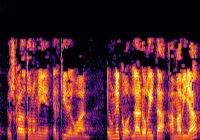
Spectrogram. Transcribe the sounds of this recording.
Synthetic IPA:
e̞wskalawt̪o̞no̞mieɾkið̞e̞ɣ̞o̞an | e̞wne̞ko̞laɾo̞ɣ̞e̞jt̪aʔamaβ̞ia

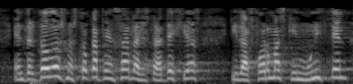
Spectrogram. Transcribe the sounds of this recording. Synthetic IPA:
ẽ̞nt̪ɾe̞t̪o̞ð̞o̞zno̞st̪o̞kape̞nsaɾlas̬e̞st̪ɾat̪e̞xjas | ilasfo̞ɾmaskeimːũniθe̞n

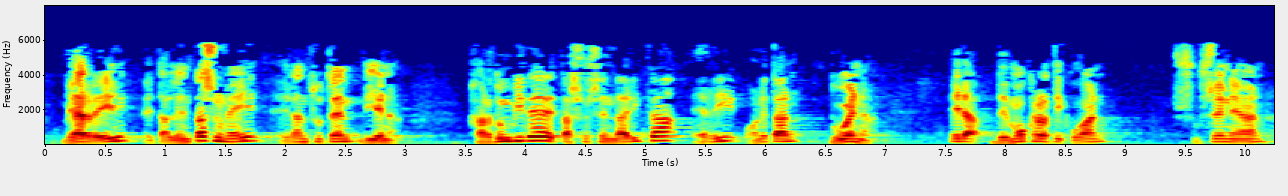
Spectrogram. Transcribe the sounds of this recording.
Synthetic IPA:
be̞are̞je̞t̪ale̞ːnt̪asuneje̞ɾant͡sut̪e̞nd̪ie̞na | ʝaɾðumbið̞e̞ːt̪asuse̞nd̪aɾit͡sae̞rio̞ne̞t̪an | d̪ue̞na | e̞ɾaðe̞mo̞kɾat̪iko̞an | suse̞ne̞an

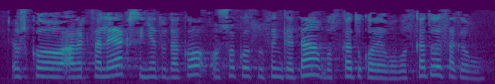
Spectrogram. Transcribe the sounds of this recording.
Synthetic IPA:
e̞wsko̞aβ̞e̞ɾt͡sale̞aksiɲat̪ut̪ako̞ʔoso̞ko̞suse̞ŋke̞t̪aβo̞skat̪uko̞ðiɣ̞uβ̞o̞skat̪uðe̞sake̞ɣ̞u

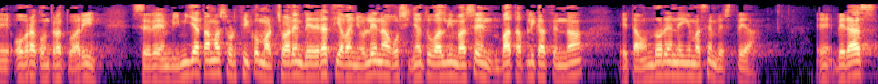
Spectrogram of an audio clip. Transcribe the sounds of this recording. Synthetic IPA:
o̞β̞ɾako̞nt̪ɾat̪uaɾi | se̞ɾe̞mbimiʎat̪aːmaso̞ɾt͡siko̞maɾt͡ʃo̞aɾe̞mbe̞ð̞e̞ɾat͡siaβ̞ajɲo̞le̞ːnaɣ̞o̞siɲat̪uβ̞ald̪imbase̞mbat̪aplikat͡se̞nd̪a | e̞t̪ao̞nd̪o̞ɾe̞ne̞ɣimbase̞mbe̞st̪e̞a̰ | be̞ɾas

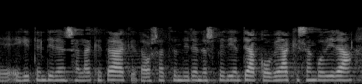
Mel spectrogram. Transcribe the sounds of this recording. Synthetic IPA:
ḛɣit̪e̞nd̪iɾe̞nsalake̞t̪ake̞t̪ao̞sat͡se̞nd̪iɾe̞ne̞spe̞ðiet̪e̞ako̞βe̞akisaŋɡo̞ðiɾa

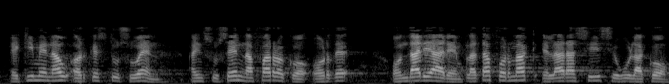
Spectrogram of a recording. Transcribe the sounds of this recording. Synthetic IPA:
e̞kime̞nawʔawɾke̞st̪usue̞n | ajnsuse̞nːafaro̞ko̞ | nd̪aɾeaɾe̞mplat̪afo̞ɾmake̞laɾasisiɣ̞ulako̞

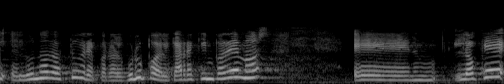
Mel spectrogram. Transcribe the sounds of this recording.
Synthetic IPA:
ʔe̞luno̞ðeo̞k̚t̪uβɾe̞po̞ɾe̞lɣɾupoðe̞lkarekimpo̞ðe̞mo̞s | e | lo̞ke̞

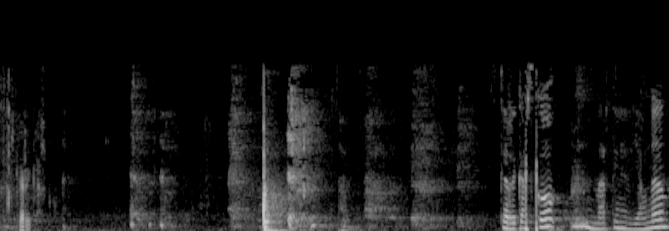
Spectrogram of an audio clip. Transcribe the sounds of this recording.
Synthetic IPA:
eskerikḁsko̥ | eske̞rikasko̞maɾt̪ineðʝawna

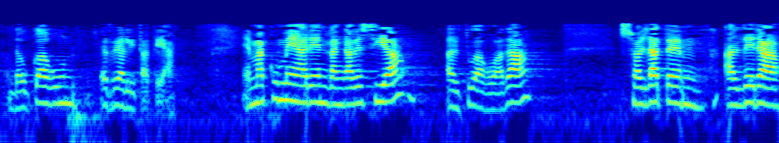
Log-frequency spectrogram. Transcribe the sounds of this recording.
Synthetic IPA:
d̪awkaɣ̞une̞re̞alit̪a̰t̪e̞̰a̰ | e̞̰makume̞aɾe̞nlaŋɡaβ̞e̞siaː | lt̪uaɣ̞o̞að̞a | sald̪at̪ena̰ld̪e̞ɾa

